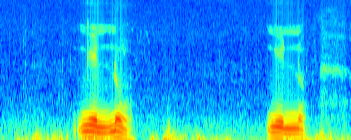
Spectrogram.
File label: "ngirnu", Murrinh-Patha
